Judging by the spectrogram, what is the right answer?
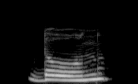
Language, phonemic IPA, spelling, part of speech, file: Marathi, /d̪on/, दोन, numeral, LL-Q1571 (mar)-दोन.wav
- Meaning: two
